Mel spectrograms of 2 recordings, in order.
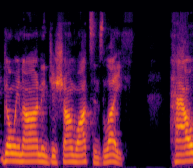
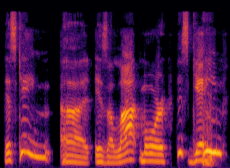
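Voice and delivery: voice cracking. Real, not acted. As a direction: voice cracks up into a squeak. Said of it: "Blowing people's fucking eardrums out with my fucking squeaking".

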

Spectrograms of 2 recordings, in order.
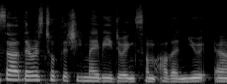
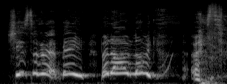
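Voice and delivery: giddy inner squeal; 6 dB louder than usual. Retold or imitated. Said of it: "I'm like".

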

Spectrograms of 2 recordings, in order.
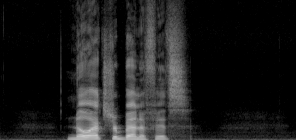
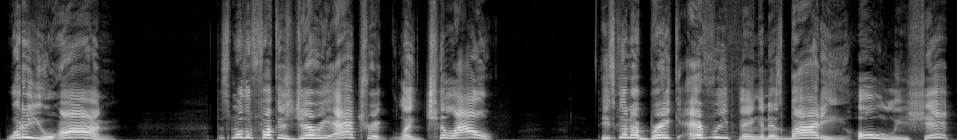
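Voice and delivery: shouting at the coworker to chill out; loud outraged plea; 11 semitones higher, 10 dB louder than usual. Retold or imitated. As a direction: yell at him to back off. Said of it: "I'm like".

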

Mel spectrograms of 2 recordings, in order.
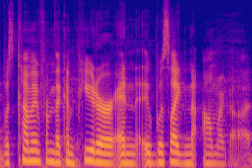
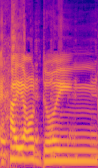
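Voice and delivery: bad Southern impression; 6 dB louder, slower than usual. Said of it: "I can't do it".

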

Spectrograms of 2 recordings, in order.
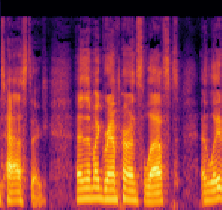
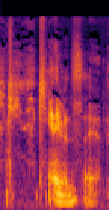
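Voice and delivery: whispered through real laughter; can barely get it out for laughing; 7 dB quieter than usual. Real, not acted. Laughing too hard to finish.

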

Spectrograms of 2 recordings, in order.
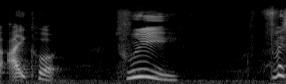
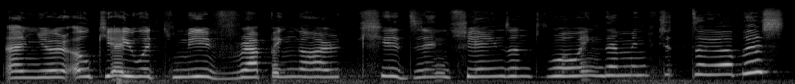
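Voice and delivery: slow, higher put-on voice; slow god voice; 5 semitones higher, slower than usual. A narrator's reading. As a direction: ask it slowly and carefully. Uranus voiced in story.

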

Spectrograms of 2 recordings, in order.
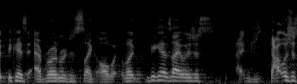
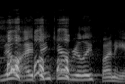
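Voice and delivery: laughing; 6 semitones higher, 7 dB louder than usual. Real, not acted. Laughing through praise.

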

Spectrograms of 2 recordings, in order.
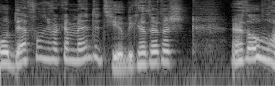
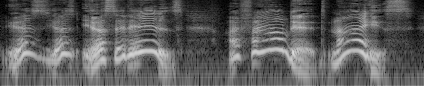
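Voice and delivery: high-pitched triumphant relief; excited, lifted voice; delighted discovery; 7 semitones higher, slower than usual. Real, not acted. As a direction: celebrate finally finding it. Finally finds the show.

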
